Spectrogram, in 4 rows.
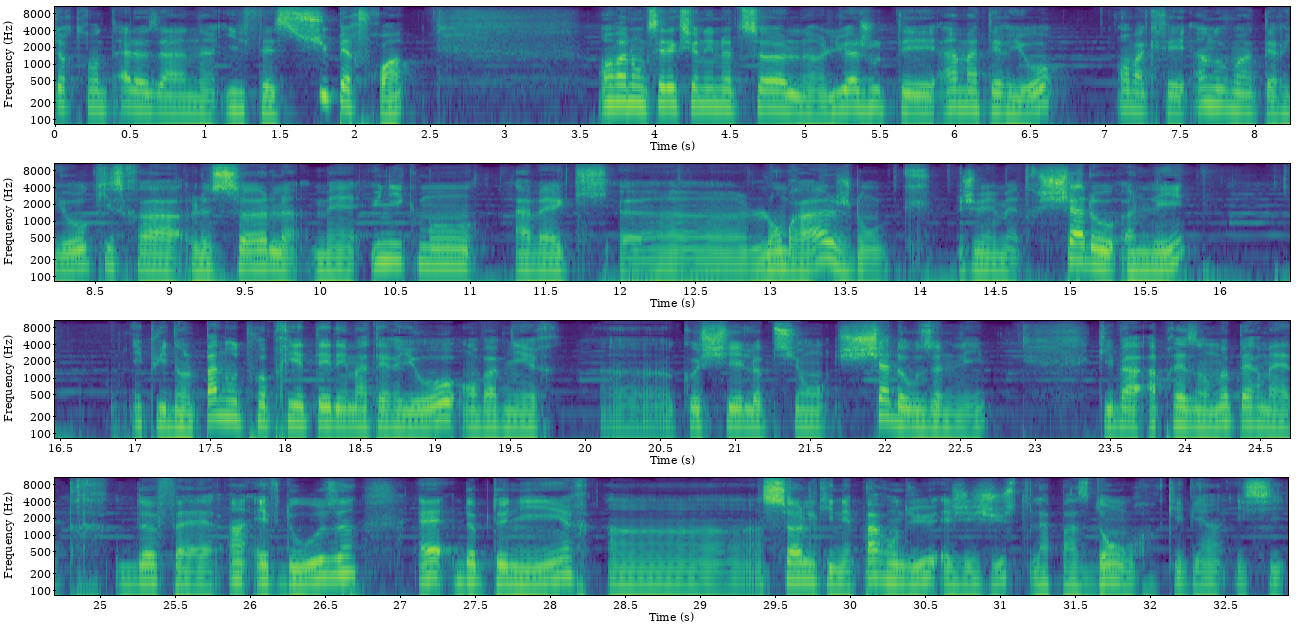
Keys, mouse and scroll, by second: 3.1 right click, 4.5 click, 5.3-6.0 scroll up 6, 6.0 scroll up 1, 6.4 click, 7.6 click, 17.3 click, 21.2 click, 22.5 click.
